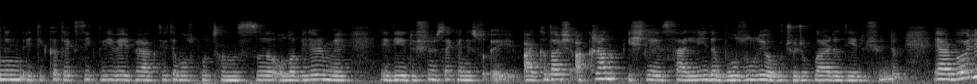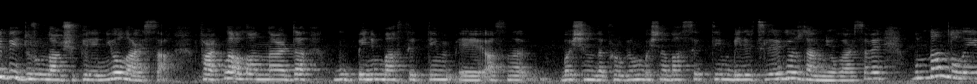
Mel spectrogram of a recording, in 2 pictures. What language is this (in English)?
Turkish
